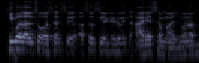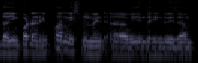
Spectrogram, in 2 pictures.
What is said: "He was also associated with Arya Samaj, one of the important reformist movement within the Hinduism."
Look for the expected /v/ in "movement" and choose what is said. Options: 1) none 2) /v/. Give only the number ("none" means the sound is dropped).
1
